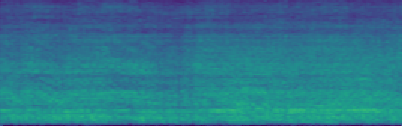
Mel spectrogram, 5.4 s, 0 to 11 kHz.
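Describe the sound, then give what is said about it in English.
A steady, dense roar of stock race car engines circling an oval track, loud and continuous throughout, with layered motor drones blending together and no speech, as the Briggs car gets by a lapped car during race one, a 200-lap event. “That is the Briggs machine getting by a machine, one of the lap cars.”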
